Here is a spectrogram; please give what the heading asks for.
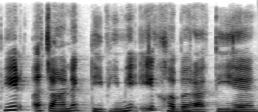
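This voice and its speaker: A woman's voice: medium pitch, animated, unhurried, darkish tone. A woman storyteller reading a scripted moral story narration.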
